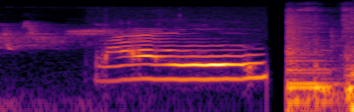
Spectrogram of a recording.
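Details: Pet cat giving one drawn-out, slightly rising tonal meow lasting under a second, followed by short bursts of background noise.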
